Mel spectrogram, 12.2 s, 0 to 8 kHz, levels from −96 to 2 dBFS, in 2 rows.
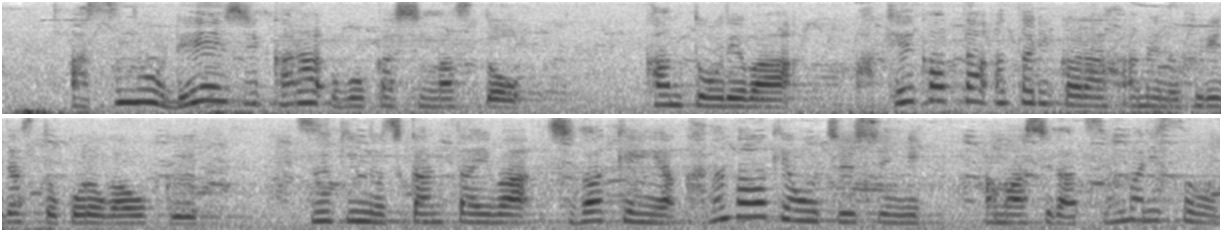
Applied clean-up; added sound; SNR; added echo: none; Fowl; 13 dB; reverberation time 2.2 s.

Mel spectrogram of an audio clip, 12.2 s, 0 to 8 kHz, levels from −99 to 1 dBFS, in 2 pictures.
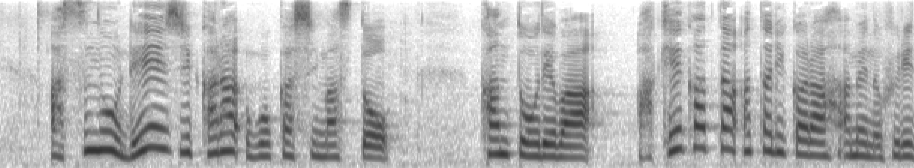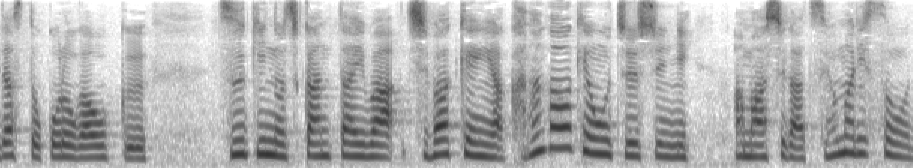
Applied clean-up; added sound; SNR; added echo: none; none; none; none.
